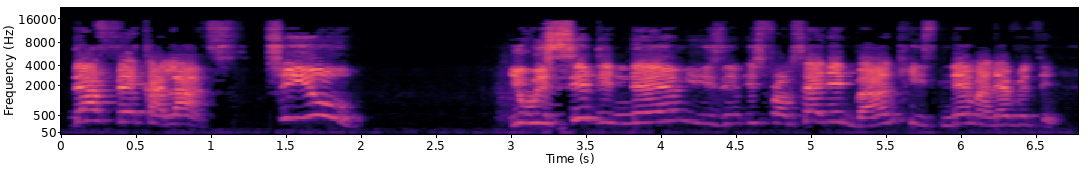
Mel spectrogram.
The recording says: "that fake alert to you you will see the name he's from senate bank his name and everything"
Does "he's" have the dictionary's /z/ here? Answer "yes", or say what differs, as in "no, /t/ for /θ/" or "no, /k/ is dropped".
no, /s/ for /z/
